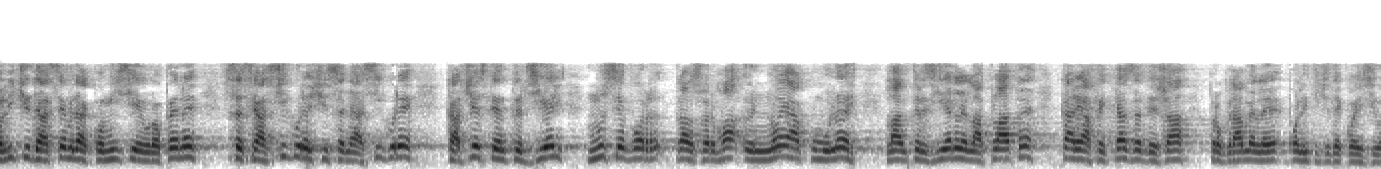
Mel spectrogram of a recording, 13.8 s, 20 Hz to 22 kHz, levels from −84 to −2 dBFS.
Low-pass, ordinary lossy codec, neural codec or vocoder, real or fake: 5.4 kHz; AAC, 24 kbps; autoencoder, 48 kHz, 128 numbers a frame, DAC-VAE, trained on Japanese speech; fake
